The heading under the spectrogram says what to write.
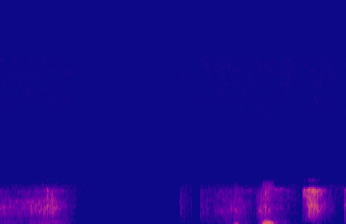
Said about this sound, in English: Crawling my way out of the white, cold marble coffin yet again and scratching those talons along the marble. Did you hear it? This is my talons.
